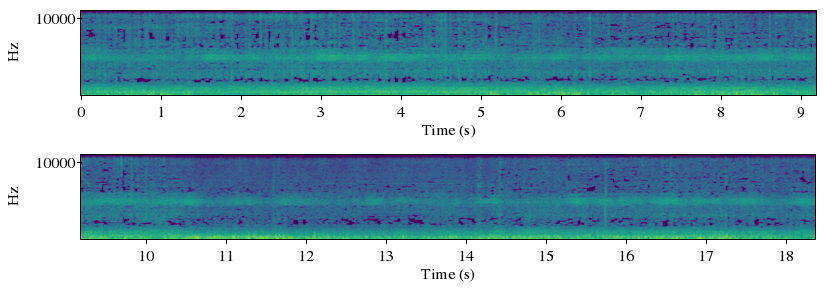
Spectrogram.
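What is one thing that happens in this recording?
A drilling rig's diesel engine rumbles and drones steadily.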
